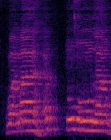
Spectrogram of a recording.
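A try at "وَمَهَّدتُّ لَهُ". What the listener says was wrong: Tunya jangan panjang-panjang. Tunya masih kepanjangan tu la. Nah, langsung aja. Pendek.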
